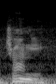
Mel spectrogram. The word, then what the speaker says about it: Changi: or not done by Changi you know Changi is kind of far away from here or chun-hee as they would pronounce it anyway that'll wrap it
